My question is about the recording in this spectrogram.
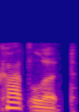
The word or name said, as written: cutlet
